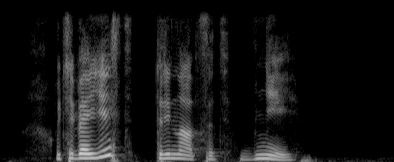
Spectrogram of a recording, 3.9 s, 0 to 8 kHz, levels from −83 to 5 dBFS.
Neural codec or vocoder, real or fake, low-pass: codec, 16 kHz, 4 kbps, FreqCodec, larger model; fake; 7.2 kHz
